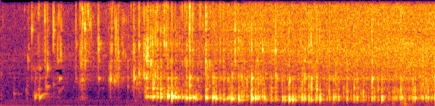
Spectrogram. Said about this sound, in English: the one where air gets in with the carbonated part and then it gets all fizzy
